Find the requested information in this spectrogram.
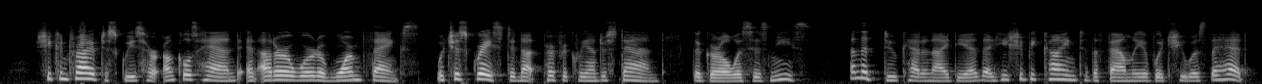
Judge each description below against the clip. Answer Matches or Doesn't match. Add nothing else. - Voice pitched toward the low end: Doesn't match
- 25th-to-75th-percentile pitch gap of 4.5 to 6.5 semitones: Doesn't match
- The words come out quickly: Matches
